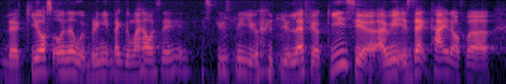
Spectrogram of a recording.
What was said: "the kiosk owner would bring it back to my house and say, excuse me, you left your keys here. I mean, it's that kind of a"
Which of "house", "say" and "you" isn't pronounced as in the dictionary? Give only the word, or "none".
house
